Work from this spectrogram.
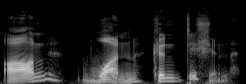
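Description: Man playing a smug, formal archangel, lively intonation. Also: mid-range voice, no room sound, studio quality, voice pushed up, heavily acted. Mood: grudging. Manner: formal, measured, condescending. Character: smug, stern male archangel, formal negotiator.

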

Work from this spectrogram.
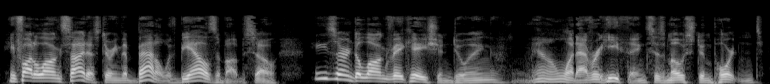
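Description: A man's voice: fairly low pitch, sing-song, normal speed, no room sound, studio quality. A man voicing an easygoing, loyal young king in an audiobook, speaking casually and frankly. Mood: earnest.

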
